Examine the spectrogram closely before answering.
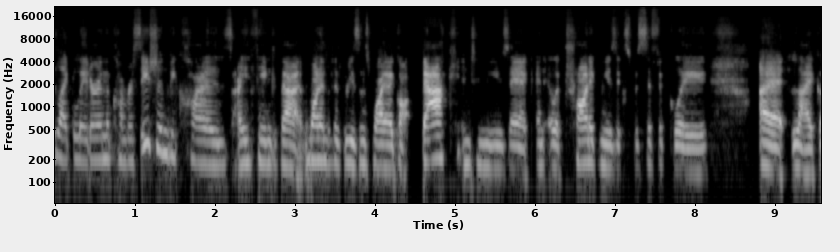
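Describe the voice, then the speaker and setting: A woman in her thirties from Singapore, a music journalist talking as a guest in a casual interview, animated and chatty with lots of "like" fillers. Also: low-pitched, no echo.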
